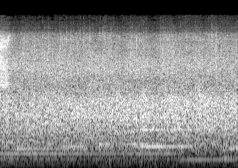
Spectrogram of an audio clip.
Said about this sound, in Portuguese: Então vamos exaltá-lo com um lindo aplauso em nome de Jesus.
